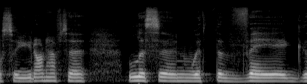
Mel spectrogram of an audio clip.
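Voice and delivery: normal talking voice

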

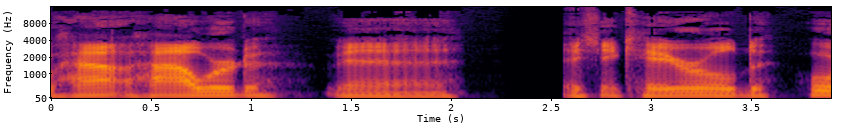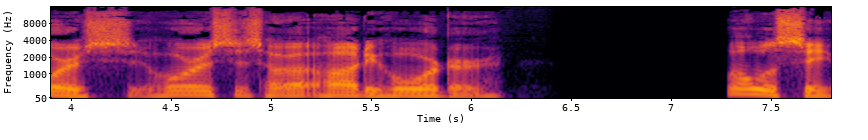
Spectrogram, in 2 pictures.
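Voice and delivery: normal talking voice

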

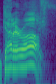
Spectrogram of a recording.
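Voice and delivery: retold scream. Co-host retells player screaming from the pitch, mock scream. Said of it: "Katie McCabe was screaming".

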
